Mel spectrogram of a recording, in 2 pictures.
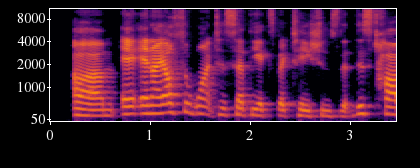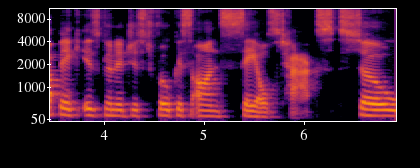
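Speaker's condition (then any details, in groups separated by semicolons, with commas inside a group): No condition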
